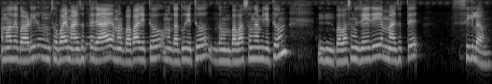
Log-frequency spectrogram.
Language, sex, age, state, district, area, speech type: Bengali, female, 18-30, West Bengal, Uttar Dinajpur, urban, spontaneous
